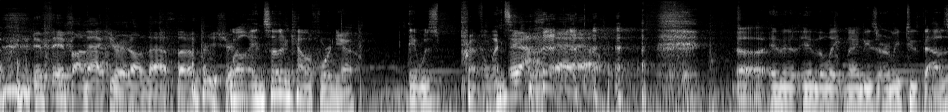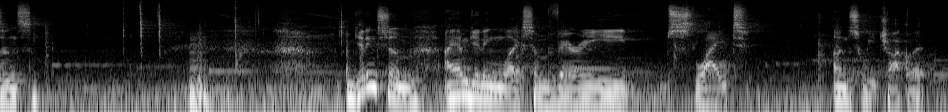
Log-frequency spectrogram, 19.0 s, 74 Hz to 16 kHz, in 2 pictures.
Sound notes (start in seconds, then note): 0.0 all laughing; 5.0 laughs; 10.6 tongue clicking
